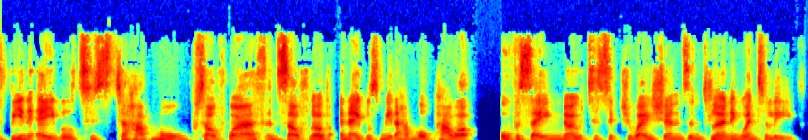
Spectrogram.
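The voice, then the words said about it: Soft Geordie accent. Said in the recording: “you have my favourite accent in the whole of the world ... are you called a Geordie? ... sound more Geordie ... it's a bit softer”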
